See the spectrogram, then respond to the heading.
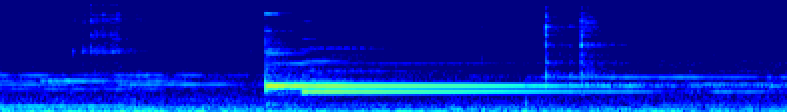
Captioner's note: doorbell ringing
